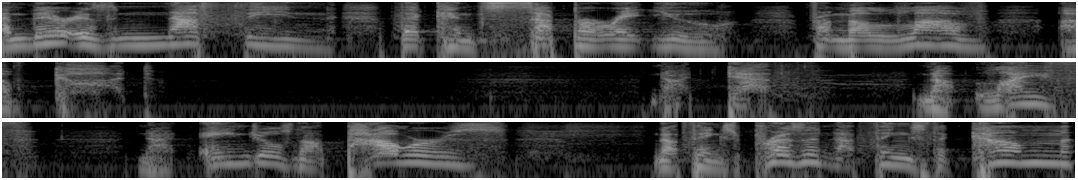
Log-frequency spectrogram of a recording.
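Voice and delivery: quiet whispered voice. After the shouted accusations, the speaker voices God's reply, whispering God's words. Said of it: "But God whispers".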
